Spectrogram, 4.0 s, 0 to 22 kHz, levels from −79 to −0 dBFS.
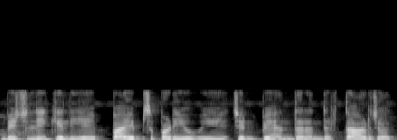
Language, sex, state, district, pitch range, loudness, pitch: Hindi, female, Uttar Pradesh, Lucknow, 225-245 Hz, -18 LUFS, 235 Hz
